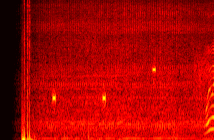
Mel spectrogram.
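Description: A film countdown beeps once every second.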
